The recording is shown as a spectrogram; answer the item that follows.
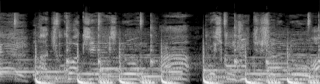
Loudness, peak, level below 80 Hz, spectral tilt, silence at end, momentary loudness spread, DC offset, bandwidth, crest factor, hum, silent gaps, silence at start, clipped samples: -10 LUFS; 0 dBFS; -14 dBFS; -5 dB/octave; 0 s; 2 LU; under 0.1%; 12.5 kHz; 10 dB; none; none; 0 s; under 0.1%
